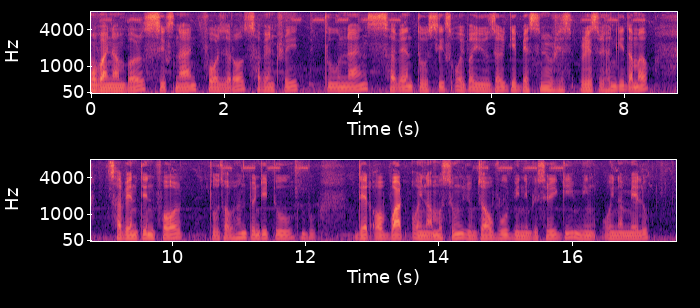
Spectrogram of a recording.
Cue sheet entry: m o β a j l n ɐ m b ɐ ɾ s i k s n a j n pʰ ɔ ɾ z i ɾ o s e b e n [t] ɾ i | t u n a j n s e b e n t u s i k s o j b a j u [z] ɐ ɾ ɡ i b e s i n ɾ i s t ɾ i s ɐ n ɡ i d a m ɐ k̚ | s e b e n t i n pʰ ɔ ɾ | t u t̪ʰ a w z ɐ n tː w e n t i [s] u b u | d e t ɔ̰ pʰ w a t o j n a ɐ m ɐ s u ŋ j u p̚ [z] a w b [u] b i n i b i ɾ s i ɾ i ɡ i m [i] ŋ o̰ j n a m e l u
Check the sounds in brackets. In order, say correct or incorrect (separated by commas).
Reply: incorrect, correct, incorrect, correct, correct, correct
